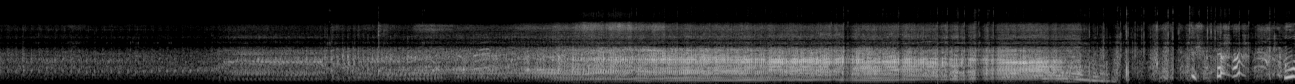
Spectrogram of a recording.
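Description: Yamaha Serow 250's single-cylinder four-stroke engine pulling under throttle on a dirt trail: quiet at first, getting louder about two seconds in and holding a steady drone, then the revs drop away sharply near the end, followed by a few knocks as the bike goes over.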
